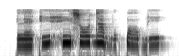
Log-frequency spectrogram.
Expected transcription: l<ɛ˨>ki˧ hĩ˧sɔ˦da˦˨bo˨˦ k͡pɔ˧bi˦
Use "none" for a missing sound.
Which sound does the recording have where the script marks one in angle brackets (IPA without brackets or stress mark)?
ɛ˨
